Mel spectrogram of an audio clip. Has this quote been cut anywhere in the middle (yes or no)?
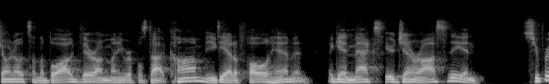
yes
